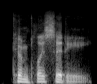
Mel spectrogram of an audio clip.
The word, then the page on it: complicity: American English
